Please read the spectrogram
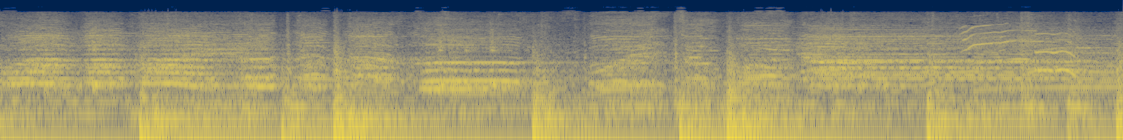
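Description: A group of voices singing and chanting together over low drum beats, with a few high rising cries near the end.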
